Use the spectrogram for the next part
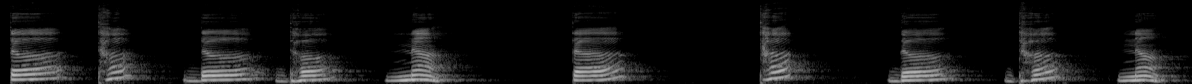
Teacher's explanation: sounds produced from the back of the Upper Front Teeth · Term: the dentals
